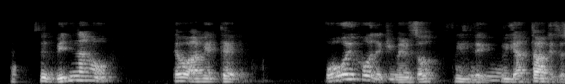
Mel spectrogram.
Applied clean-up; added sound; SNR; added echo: neural mask model DeepFilterNet 3.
